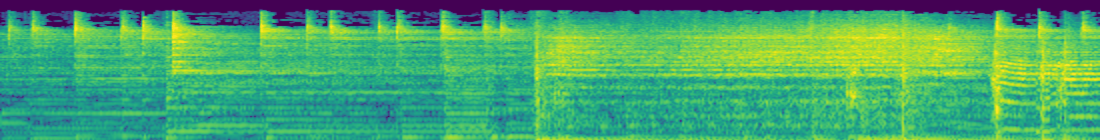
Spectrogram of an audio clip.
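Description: Rock band recording: a quieter intro of held chords and regular drum hits swells, then the full band with drums and heavy bass comes in loudly about four seconds in. A lead line with bending notes enters near the end.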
